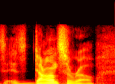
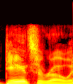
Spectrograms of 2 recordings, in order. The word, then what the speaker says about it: Donsero: It's actually Donsero. But I was thinking Dansero and Dan, and so Dan popped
